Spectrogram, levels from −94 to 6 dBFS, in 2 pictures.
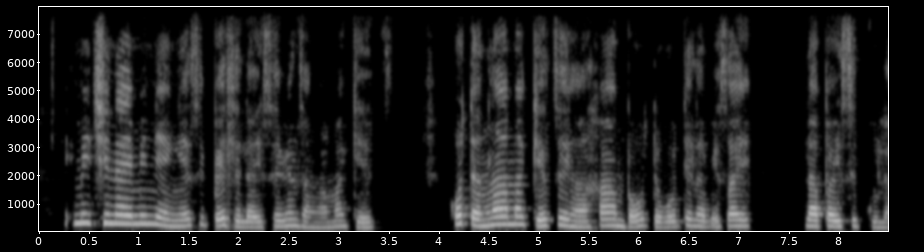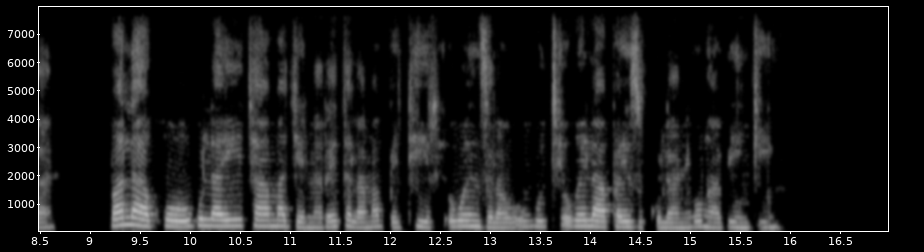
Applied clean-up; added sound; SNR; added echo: none; none; none; none.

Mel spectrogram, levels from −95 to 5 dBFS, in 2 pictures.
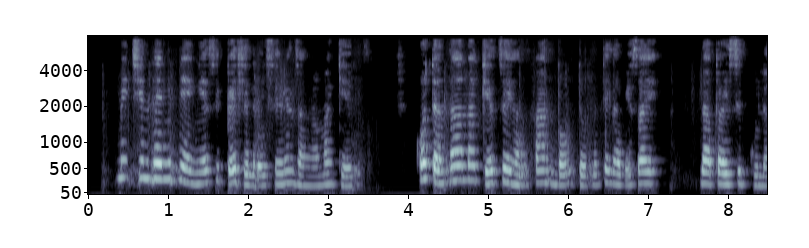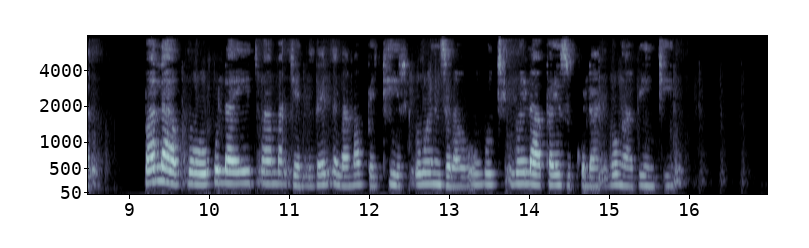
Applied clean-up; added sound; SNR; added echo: neural mask model DeepFilterNet 3.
